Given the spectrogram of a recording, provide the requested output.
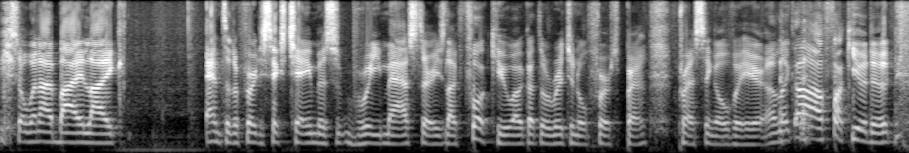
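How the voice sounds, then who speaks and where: On a very clean recording with a silent background, a man with a Dutch accent speaks at a moderate pace and medium pitch, his bright, sharp tone showing ordinary pitch variation. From Netherlands. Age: 30s. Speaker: beatmaker and label founder. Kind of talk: casual chat.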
